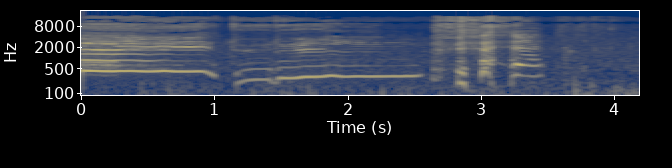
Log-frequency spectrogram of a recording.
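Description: A man singing wordless long held notes: a high note held until about a second in, then a lower note that slides up and is held, followed by a short wavering vocal flourish around three seconds in.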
